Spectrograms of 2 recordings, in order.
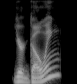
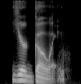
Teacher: say, you're going with a rising tone that sounds like a question. But say you're going with a falling tone, that's a statement.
